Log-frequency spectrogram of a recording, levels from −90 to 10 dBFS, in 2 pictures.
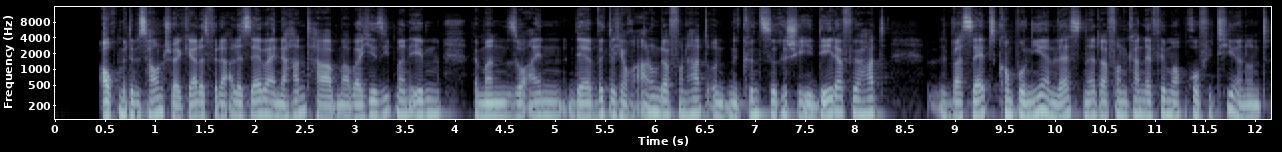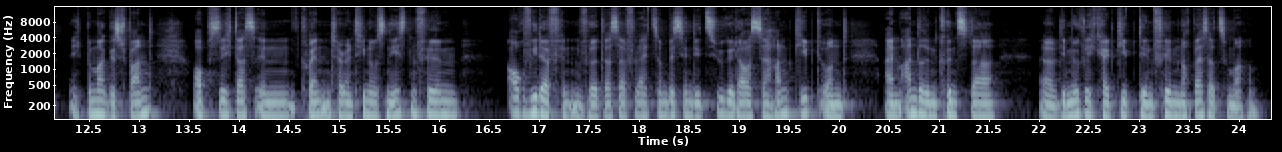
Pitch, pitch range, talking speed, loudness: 120 Hz, 110-130 Hz, 220 wpm, -25 LUFS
